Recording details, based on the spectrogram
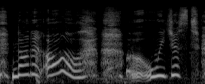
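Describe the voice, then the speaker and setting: An overworked young clerk girl from a video game, with a very high, girlish voice. She is eager and deferential, swooping in pitch at an unhurried pace. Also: wildly swooping pitch, soft background music, exaggerated voice. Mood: weary, pleading. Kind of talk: scripted video game dialogue.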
